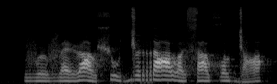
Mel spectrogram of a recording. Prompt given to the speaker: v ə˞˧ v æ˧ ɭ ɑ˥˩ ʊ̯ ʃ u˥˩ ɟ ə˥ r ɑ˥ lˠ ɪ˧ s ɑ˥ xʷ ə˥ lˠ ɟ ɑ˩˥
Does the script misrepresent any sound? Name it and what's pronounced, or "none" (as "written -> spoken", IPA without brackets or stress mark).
none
